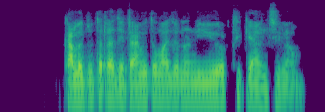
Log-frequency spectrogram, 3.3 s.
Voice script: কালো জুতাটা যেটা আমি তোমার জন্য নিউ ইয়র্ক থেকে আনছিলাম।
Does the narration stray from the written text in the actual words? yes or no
no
